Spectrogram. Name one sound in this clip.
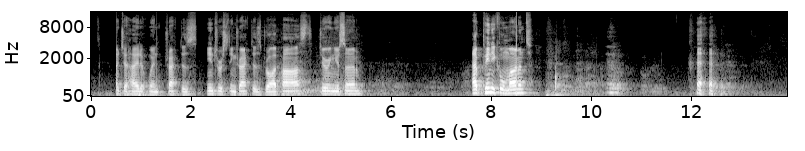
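A man speaks calmly through a microphone in a large room, pausing between phrases.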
